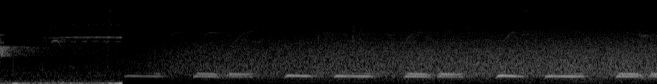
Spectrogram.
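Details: Oriental turtle dove (Streptopelia orientalis), a resident bird in Korea that breeds in early spring, giving deep, soft coos in single and doubled notes in a steady series, after a brief burst of other sound.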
